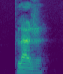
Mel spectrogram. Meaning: plural of plage
- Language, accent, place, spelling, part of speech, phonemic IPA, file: French, France, Lyon, plages, noun, /plaʒ/, LL-Q150 (fra)-plages.wav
